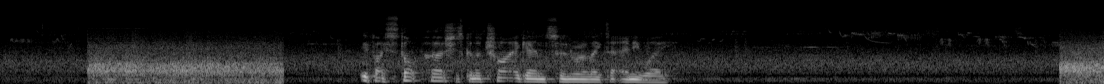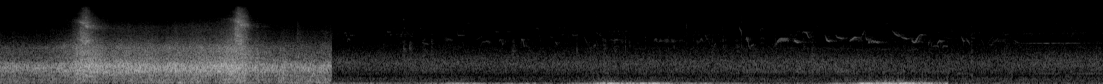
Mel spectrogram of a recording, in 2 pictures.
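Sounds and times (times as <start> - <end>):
birdsong chirps: 0.0 - 0.9, 6.6 - 11.4, 14.4 - 22.0
train wheels rumbling on rails: 0.9 - 2.8, 10.6 - 15.8.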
